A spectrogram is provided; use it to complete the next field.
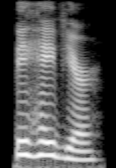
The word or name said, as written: behavior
